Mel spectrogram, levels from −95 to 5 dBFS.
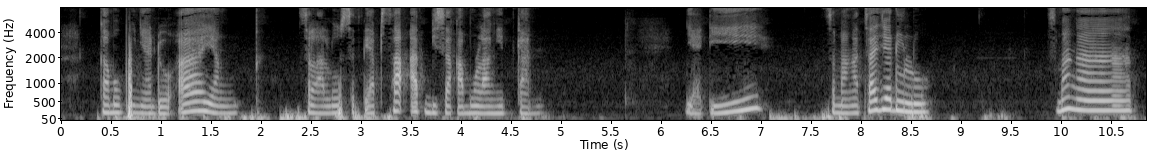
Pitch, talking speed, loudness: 190 Hz, 85 wpm, -23 LUFS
